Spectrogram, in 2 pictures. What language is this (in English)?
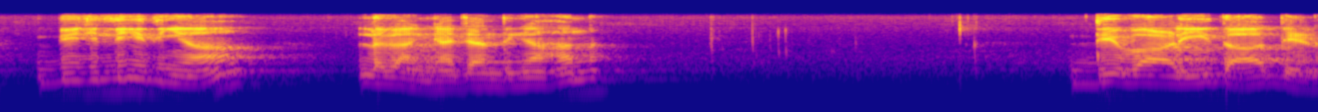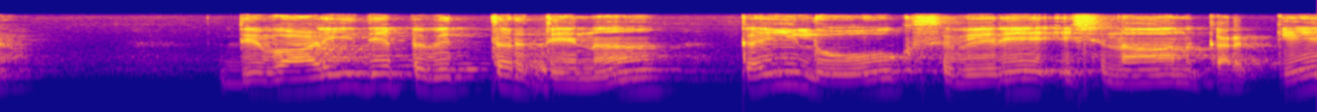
Punjabi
